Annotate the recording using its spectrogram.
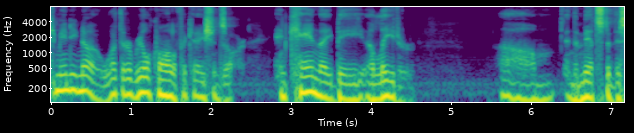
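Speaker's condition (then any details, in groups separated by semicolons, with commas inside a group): No condition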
